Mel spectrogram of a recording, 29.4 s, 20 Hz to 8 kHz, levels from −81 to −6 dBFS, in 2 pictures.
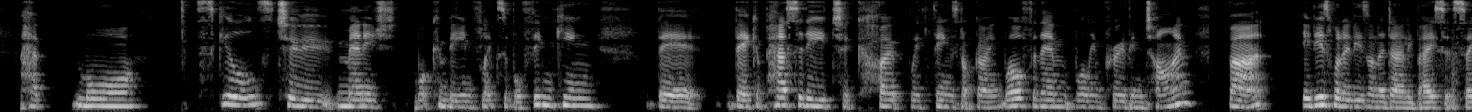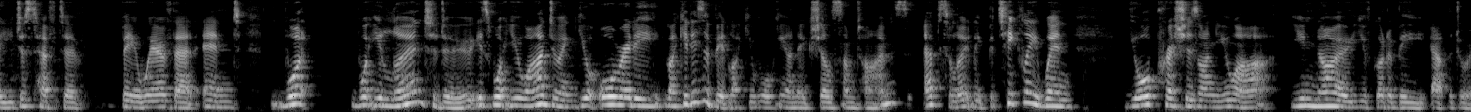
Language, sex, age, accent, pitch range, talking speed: English, female, 40-59, Australian, 160-205 Hz, 175 wpm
